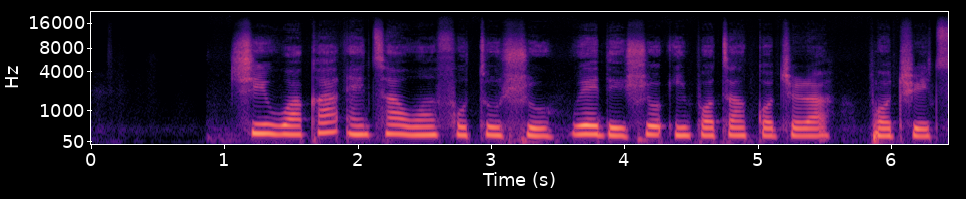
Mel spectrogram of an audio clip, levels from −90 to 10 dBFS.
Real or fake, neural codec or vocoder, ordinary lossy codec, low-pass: fake; autoencoder, 48 kHz, 32 numbers a frame, DAC-VAE, trained on Japanese speech; none; 19.8 kHz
